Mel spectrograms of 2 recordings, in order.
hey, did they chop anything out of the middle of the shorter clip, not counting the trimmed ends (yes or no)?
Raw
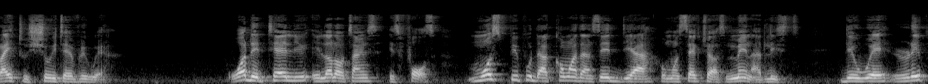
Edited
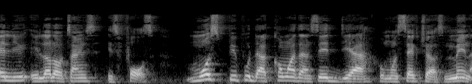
no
